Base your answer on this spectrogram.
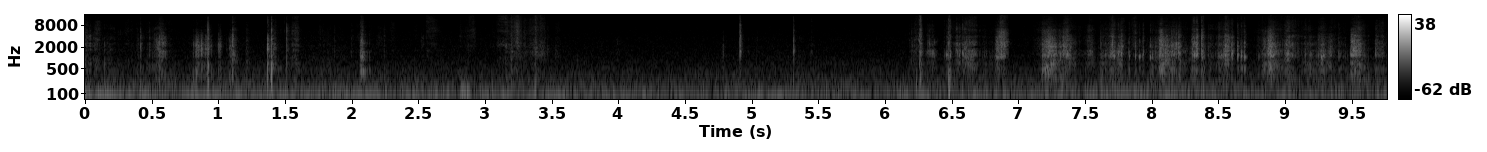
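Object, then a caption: Small flat cardboard air freshener. A small, flat, shield-shaped printed cardboard car air freshener, thin and solid and hanging on a string, is scratched and tapped with fingertips and nails. Quiet, dry, bright scratching alternates with short, sharp taps that stop almost at once, over a low steady hum. The strokes grow denser and livelier toward the end.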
